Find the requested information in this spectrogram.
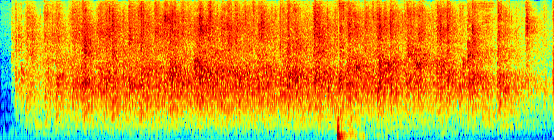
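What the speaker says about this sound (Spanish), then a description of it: "Un aplauso, por favor." An audience at an anniversary event of a public systems research centre in Chile applauds steadily for several seconds, with one sharp thump partway through.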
